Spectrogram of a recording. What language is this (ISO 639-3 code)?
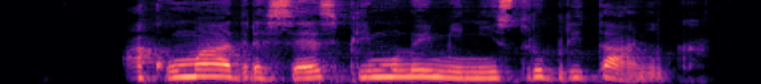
ron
